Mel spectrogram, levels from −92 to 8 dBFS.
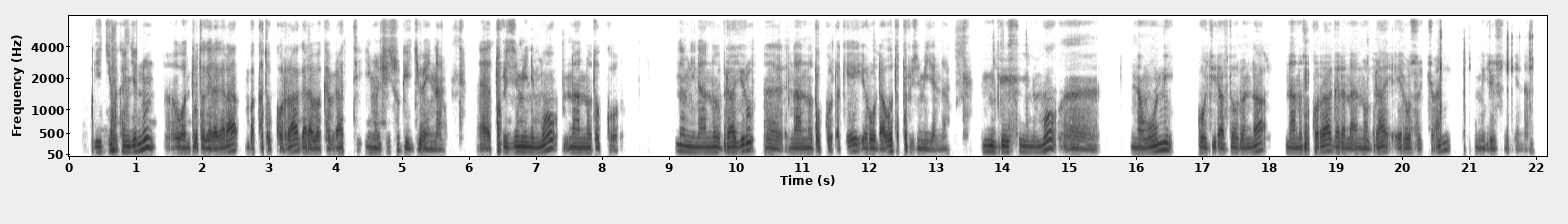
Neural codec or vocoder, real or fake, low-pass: codec, 16 kHz, 16 kbps, FreqCodec, smaller model; fake; 7.2 kHz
